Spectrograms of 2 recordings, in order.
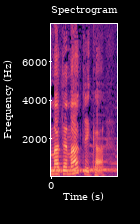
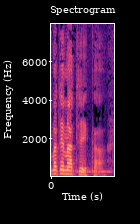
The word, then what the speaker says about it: matematyka: No to więc, jeżeli mówimy matematyka, to nie możemy mówić matematyka. Jeżeli mówimy polityka, to nie możemy mówić polityka. Bo akcent kładzie się na trzeciej sylabie od końca, na trzecią, tak.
